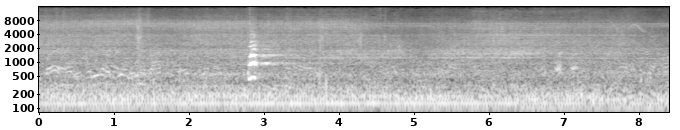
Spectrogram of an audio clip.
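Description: Faint murmur of distant voices over a steady low hum, broken once about three seconds in by a single short, loud bark.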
